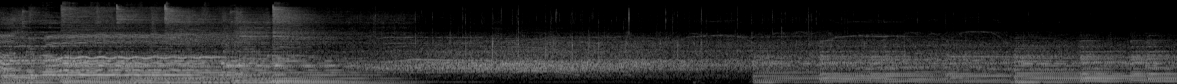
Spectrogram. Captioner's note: cheers and applause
